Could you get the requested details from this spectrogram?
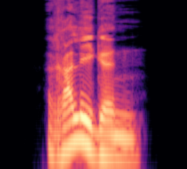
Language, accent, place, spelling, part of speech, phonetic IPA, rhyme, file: German, Germany, Berlin, ralligen, adjective, [ˈʁalɪɡn̩], -alɪɡn̩, De-ralligen.ogg
- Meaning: inflection of rallig: 1. strong genitive masculine/neuter singular 2. weak/mixed genitive/dative all-gender singular 3. strong/weak/mixed accusative masculine singular 4. strong dative plural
